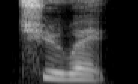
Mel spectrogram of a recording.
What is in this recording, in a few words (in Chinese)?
"趣味", Chinese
